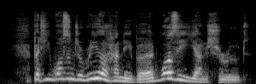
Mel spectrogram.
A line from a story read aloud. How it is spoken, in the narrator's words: Geordie cried excitedly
